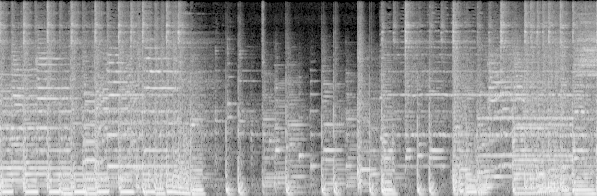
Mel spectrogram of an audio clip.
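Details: Guitar-led rock music with steady strummed chords and a slide-guitar line, dipping briefly in the middle before building again, with no animal voices.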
